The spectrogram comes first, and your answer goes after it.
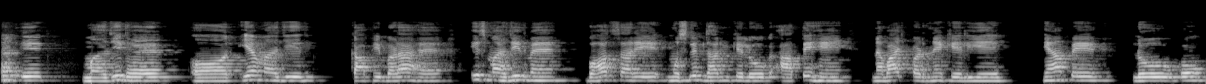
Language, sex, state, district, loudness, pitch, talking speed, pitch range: Hindi, male, Bihar, Supaul, -15 LUFS, 175 Hz, 145 wpm, 165-185 Hz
